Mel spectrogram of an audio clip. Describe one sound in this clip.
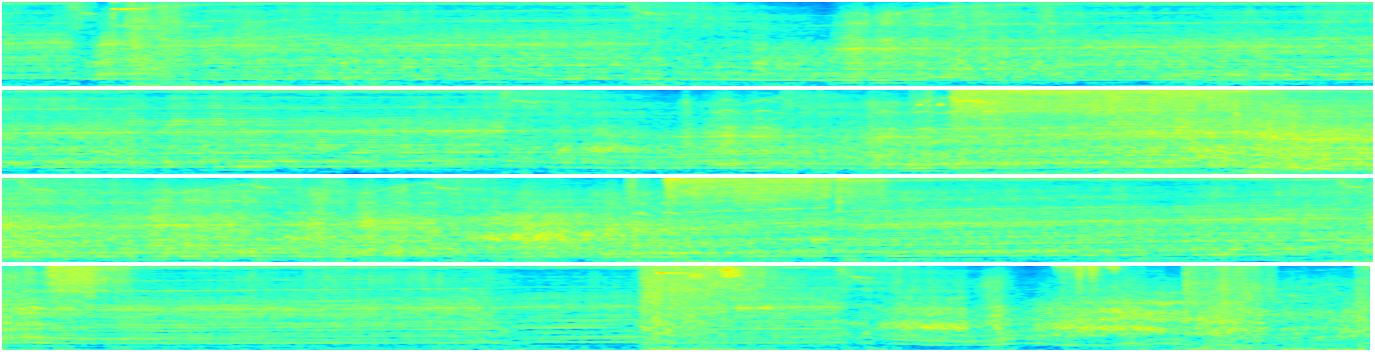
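A racing car engine roars at high speed, its pitch climbing and dropping sharply with each gear change.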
